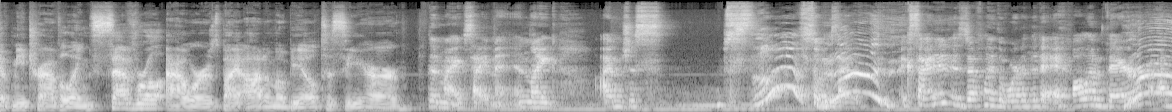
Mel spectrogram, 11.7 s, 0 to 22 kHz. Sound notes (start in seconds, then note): 6.7 squeals; 11.2 squeals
